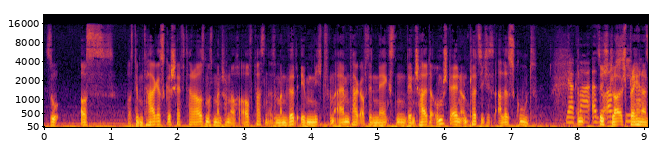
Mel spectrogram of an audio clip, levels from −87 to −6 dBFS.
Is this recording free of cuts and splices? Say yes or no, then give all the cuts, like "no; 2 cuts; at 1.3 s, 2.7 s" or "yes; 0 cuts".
no; 1 cut; at 8.0 s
